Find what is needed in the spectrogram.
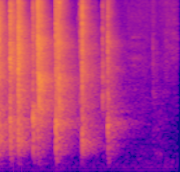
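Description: A few people clapping their hands: a short run of quick claps that fades out about a second and a half in.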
